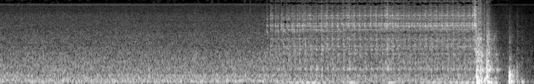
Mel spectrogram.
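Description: Wood lathe running with a wet red oak bowl blank spinning. About five seconds in, a turning tool starts cutting inside the bowl with a scraping sound made of rapid, even pulses. Near the end the blank tears loose from the chuck with a loud crash.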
